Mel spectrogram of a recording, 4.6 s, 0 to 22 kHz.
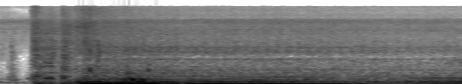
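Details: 2013 Hyundai Elantra GT hatchback, 2.0 L, tachometer intermittently not working and weak revving at light throttle; after repair and clearing codes, quick crank catches within a second into a smooth, even idle; healthy start.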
